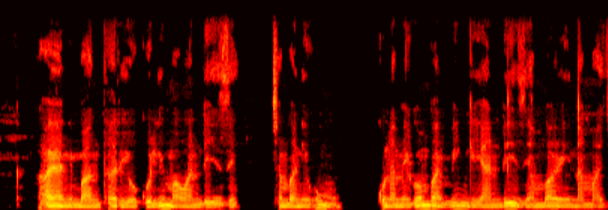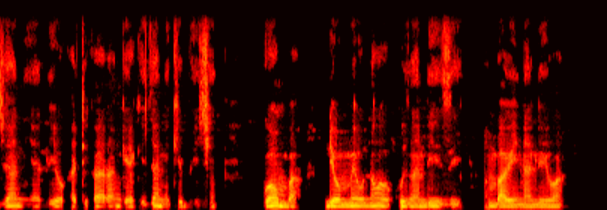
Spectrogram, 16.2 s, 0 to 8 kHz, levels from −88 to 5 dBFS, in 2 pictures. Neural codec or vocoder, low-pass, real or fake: none; 7.2 kHz; real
